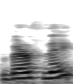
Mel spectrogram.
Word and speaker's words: birthday: Ahí, cuando pronuncian birthday, esa TH, si se tocan su cuello van a sentir una vibración.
